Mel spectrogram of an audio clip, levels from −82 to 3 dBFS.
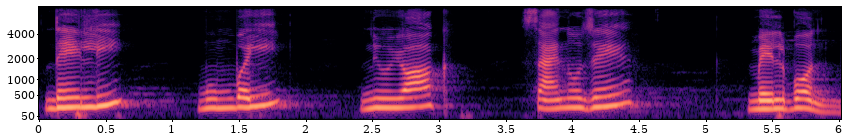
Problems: none marked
